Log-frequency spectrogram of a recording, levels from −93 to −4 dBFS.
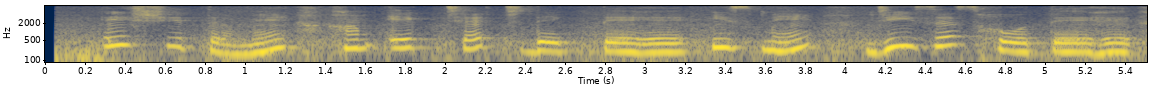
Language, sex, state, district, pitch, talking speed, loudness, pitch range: Hindi, female, Uttar Pradesh, Ghazipur, 235 Hz, 130 wpm, -14 LUFS, 205-285 Hz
